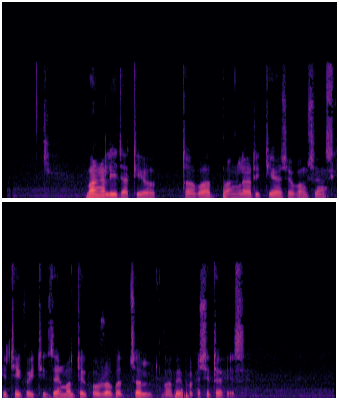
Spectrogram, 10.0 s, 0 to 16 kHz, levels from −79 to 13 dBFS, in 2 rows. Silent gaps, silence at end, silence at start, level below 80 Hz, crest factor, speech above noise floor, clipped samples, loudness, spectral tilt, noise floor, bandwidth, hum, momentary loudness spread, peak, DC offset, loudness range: none; 1.4 s; 0.65 s; -68 dBFS; 26 dB; 31 dB; under 0.1%; -29 LUFS; -5.5 dB/octave; -58 dBFS; 11.5 kHz; none; 13 LU; -2 dBFS; under 0.1%; 4 LU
